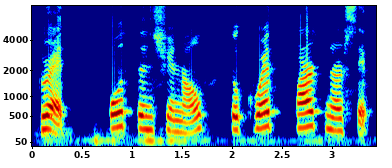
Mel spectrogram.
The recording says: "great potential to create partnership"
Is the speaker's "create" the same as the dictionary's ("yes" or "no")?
no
